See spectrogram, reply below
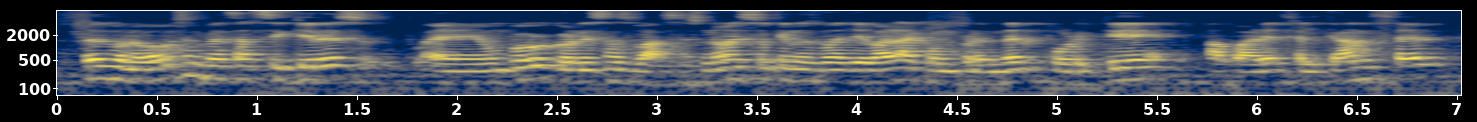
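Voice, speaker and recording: A man's voice: on the high side, fairly even intonation, moderate pace. A man with a Castilian Spanish accent gives an informal workshop talk, telling a story and often checking in with his listeners. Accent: Spain (Castilian Spanish). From Spain. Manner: storytelling, keeps checking in with "¿vale?". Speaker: workshop speaker. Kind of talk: informal lecture to a small audience. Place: talk room at a therapy centre. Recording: echoey room, voice from far off, faint noise.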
